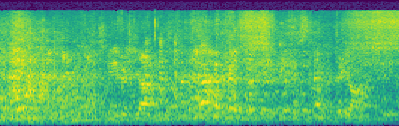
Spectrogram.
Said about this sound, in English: I pray that those loud geese would shut up.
